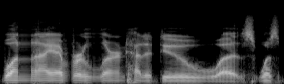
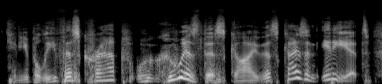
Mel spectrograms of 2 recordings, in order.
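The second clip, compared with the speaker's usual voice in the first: higher, incredulous aside to the crowd; exasperated aside; 7 semitones higher than usual. Retold or imitated. Dracula mocking Edward to the audience, higher and exasperated. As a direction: roll your eyes at the audience. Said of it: "looks that kind of read".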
